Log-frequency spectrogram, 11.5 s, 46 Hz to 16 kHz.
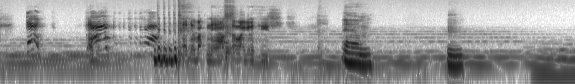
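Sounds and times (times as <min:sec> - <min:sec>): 
baby babbling in high-pitched bursts: 0:00.5 - 0:01.0, 0:01.7 - 0:03.3
speech: 0:03.1 - 0:05.6, 0:06.8 - 0:07.6, 0:09.0 - 0:09.4.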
